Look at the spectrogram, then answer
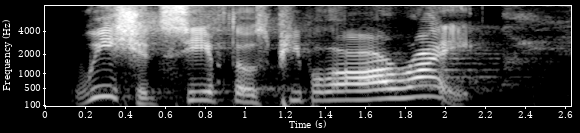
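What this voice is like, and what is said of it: Imitates another person's voice. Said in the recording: “does the best Kenny impersonation. I don't think I probably do that great a job, but I'll try to do it as closely as possible.”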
